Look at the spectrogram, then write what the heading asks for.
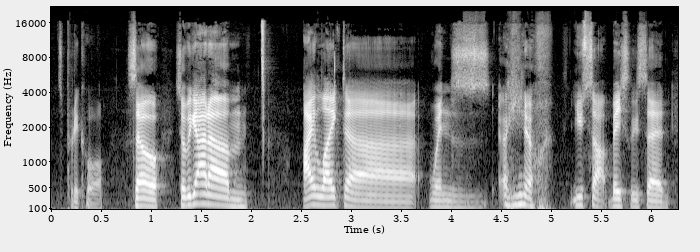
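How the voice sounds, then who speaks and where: A man's voice: mid-range voice, moderate pace, sharp tone, clean tone. A man co-hosting a podcast, chatting casually about manga in a rambling, joking way. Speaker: podcast co-host.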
